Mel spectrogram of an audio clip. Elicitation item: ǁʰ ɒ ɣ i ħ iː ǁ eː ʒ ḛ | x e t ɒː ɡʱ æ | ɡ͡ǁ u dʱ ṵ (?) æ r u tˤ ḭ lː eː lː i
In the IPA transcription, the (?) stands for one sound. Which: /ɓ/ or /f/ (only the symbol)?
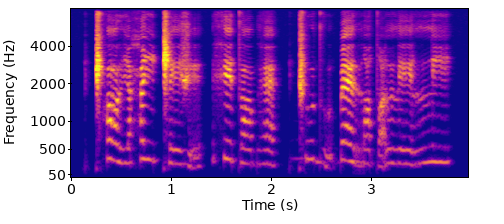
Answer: ɓ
